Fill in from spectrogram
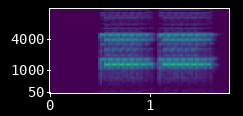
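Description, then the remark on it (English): A telephone rings as a man phones King's Restaurant to inquire about a job vacancy: two long bursts of a bright trilling electronic bell with a short gap between them, heard clearly on its own with silence before. “You will hear a man phoning to inquire about a job vacancy.”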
